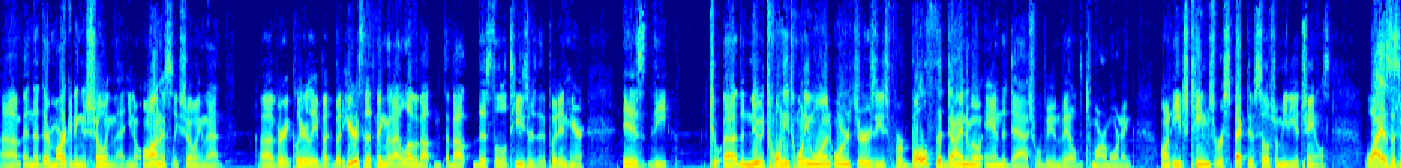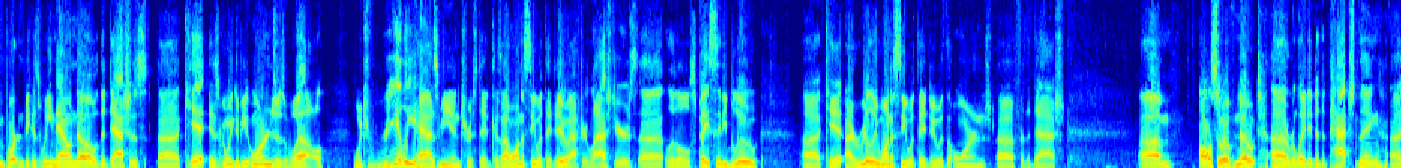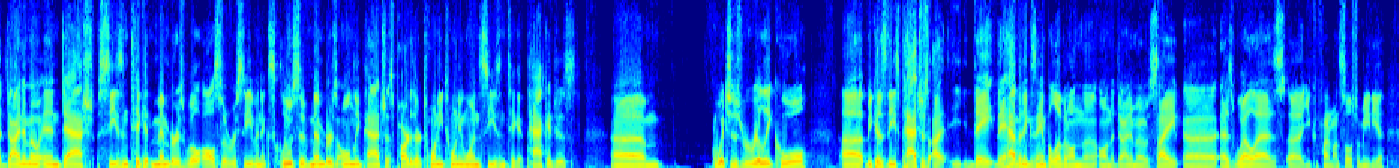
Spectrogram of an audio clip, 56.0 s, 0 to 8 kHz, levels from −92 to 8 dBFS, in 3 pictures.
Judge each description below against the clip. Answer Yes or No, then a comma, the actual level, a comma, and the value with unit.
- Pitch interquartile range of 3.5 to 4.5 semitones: Yes, average, 3.8 semitones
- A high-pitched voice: No, low, 110 Hz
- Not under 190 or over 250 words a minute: Yes, average, 200 wpm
